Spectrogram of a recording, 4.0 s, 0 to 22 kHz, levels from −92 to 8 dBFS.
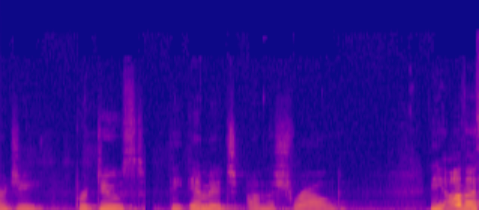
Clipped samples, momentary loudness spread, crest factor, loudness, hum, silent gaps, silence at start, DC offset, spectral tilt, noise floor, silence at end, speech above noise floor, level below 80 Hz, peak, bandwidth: under 0.1%; 11 LU; 24 dB; -37 LUFS; none; none; 0 s; under 0.1%; -5.5 dB/octave; -59 dBFS; 0 s; 24 dB; -62 dBFS; -12 dBFS; 16 kHz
